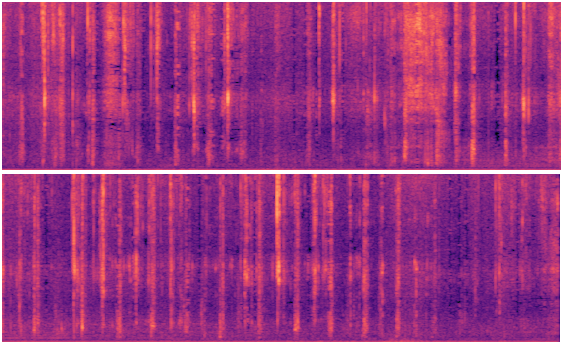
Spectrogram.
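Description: Close-miked chewing and biting of soft braised pork and mushrooms: many short wet smacks and clicks, irregular and several a second. A steady low hum runs underneath.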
